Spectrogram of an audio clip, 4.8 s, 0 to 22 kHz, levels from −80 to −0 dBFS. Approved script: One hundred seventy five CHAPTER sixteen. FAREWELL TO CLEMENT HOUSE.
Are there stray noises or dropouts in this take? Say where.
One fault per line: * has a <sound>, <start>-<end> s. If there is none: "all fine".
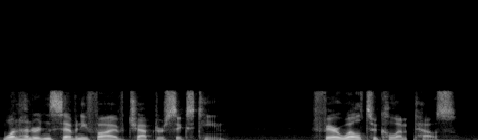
* has a dropout, 4.1-4.1 s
